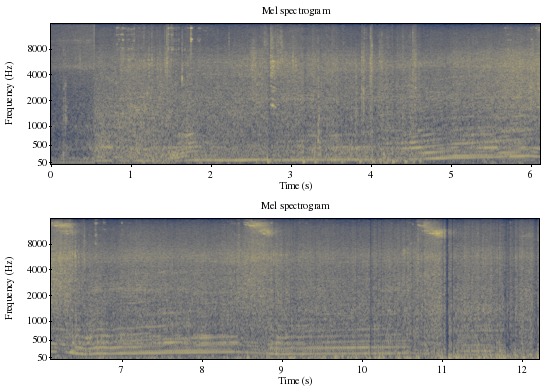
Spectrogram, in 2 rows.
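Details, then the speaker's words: Turboed Mazda Miata (CX Racing V2 kit, different turbo, FMU adding fuel under boost) on boost pulls in roughly 105°F heat index after fitting a budget 340LPH high-flow fuel pump: pulls hard, pitch climbing smoothly through quick shifts, no stumble or cut-out; pump working great. "Okay, so let's take the car for a rip, which I can already tell you just from the drive home that the car is running a lot better."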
